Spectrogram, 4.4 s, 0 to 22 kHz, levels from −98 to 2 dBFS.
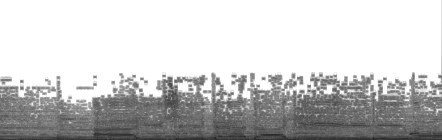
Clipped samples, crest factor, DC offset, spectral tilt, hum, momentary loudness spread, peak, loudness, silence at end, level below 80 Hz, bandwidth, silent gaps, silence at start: under 0.1%; 12 dB; under 0.1%; -4.5 dB/octave; none; 4 LU; -6 dBFS; -18 LUFS; 0 s; -22 dBFS; 10.5 kHz; none; 0 s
